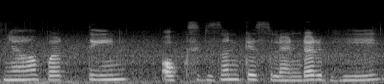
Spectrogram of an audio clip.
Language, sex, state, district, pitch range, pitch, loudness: Hindi, female, Haryana, Rohtak, 200-225 Hz, 210 Hz, -20 LUFS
